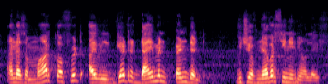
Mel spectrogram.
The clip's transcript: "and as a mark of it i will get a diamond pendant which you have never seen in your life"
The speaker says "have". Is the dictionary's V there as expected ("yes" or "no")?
yes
